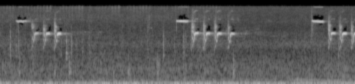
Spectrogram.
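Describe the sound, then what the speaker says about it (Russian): A flock of tits chirps in repeated bright, high bursts of quick notes, several calls overlapping against a quiet outdoor background. "перезвон стайки синиц"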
